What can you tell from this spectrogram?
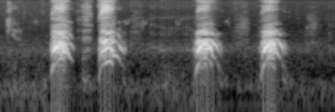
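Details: Ferocious Silky Terrier barking: four sharp, loud barks in two pairs, about half a second apart within each pair, in a quiet room.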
